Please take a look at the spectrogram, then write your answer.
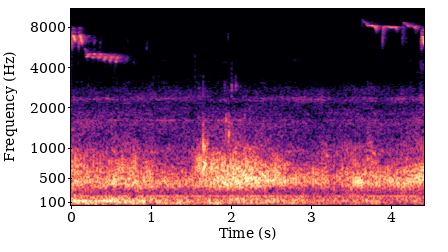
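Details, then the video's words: Massed croaking of frogs at a pond in Estonia during spring, a thick unbroken murmur, with a thin descending bird whistle at the start and another high whistle near the end. "Расслабляющее пение птиц и лягушек"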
